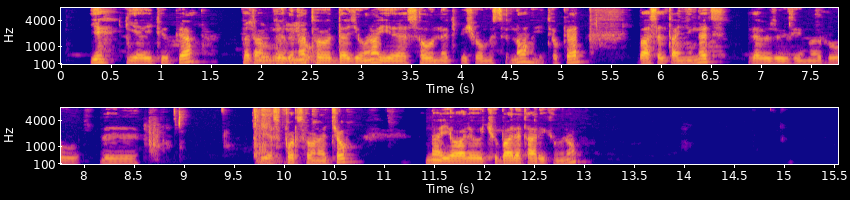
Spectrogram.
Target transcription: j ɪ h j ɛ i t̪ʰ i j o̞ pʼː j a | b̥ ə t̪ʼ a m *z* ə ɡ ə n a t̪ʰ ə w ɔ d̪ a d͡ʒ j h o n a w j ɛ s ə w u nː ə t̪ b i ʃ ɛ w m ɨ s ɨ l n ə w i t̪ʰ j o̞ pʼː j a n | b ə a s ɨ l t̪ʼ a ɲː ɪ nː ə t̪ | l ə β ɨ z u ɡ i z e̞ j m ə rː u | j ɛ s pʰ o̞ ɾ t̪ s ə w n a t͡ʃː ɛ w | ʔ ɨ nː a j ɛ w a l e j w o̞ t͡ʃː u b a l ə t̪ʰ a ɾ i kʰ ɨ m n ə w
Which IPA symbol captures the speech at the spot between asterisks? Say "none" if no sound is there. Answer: z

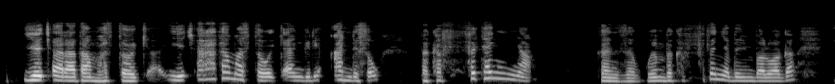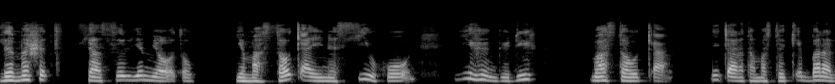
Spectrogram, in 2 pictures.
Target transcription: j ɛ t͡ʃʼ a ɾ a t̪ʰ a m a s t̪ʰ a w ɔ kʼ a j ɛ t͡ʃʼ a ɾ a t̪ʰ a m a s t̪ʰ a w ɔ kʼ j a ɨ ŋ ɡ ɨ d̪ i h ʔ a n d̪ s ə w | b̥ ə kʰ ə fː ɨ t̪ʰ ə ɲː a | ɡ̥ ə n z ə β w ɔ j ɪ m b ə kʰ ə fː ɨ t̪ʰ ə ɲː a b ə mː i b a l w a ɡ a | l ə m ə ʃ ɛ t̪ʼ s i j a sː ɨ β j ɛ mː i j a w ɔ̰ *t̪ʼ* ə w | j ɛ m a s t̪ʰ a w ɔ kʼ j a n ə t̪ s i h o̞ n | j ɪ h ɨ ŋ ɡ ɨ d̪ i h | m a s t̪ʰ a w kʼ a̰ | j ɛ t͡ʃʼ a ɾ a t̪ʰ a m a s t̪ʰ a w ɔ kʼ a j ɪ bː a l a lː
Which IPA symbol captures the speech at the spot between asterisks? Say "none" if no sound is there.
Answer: t̪ʼ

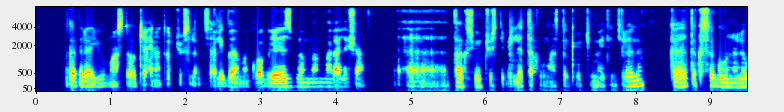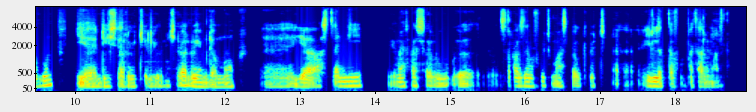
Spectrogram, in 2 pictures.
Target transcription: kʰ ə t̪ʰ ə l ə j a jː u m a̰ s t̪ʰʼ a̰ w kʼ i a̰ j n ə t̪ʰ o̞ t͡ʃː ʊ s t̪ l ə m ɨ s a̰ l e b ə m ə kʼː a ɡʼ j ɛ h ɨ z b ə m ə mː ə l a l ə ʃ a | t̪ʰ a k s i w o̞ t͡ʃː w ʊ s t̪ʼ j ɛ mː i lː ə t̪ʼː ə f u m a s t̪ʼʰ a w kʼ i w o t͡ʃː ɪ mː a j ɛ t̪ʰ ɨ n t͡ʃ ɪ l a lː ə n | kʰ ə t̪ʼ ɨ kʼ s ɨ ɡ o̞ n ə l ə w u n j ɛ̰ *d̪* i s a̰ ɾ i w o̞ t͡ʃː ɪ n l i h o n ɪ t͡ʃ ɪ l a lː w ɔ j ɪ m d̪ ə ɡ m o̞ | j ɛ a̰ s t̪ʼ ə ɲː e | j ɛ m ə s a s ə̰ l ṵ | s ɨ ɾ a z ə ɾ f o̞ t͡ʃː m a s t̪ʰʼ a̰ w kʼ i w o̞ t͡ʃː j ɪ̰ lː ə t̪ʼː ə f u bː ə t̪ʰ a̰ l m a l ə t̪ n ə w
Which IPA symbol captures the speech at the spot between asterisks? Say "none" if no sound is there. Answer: d̪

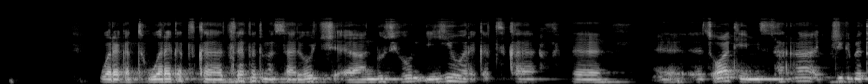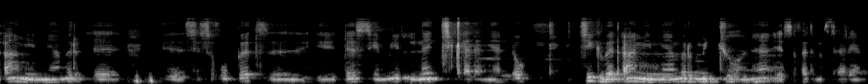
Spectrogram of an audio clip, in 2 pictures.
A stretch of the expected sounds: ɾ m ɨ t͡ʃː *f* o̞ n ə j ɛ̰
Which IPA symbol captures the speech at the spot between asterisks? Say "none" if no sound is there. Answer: h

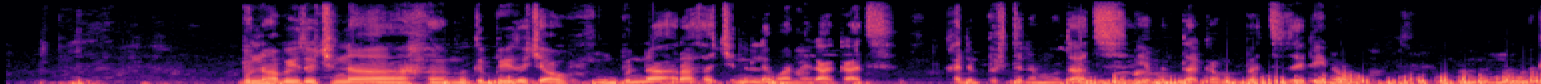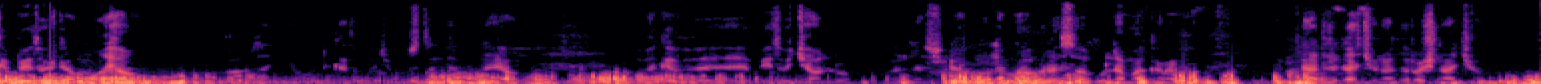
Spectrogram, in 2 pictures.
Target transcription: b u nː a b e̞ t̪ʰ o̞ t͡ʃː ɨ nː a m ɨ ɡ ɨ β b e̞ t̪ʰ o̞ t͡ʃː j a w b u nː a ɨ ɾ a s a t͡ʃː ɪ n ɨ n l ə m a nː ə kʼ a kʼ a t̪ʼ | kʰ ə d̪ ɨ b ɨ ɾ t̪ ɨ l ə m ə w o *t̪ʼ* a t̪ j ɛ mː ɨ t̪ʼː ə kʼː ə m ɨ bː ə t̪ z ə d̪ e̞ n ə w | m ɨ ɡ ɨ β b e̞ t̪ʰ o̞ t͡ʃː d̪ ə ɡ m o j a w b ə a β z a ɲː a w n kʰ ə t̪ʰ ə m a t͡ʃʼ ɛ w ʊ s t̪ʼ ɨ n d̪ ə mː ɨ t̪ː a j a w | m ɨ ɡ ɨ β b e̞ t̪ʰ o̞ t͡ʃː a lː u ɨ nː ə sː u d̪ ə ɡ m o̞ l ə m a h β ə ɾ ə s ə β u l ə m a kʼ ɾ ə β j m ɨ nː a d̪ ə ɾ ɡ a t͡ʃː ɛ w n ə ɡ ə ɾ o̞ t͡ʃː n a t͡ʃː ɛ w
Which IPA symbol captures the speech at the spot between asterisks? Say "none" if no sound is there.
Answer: t̪ʼ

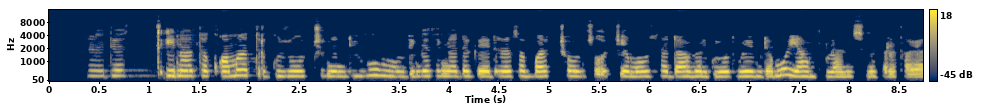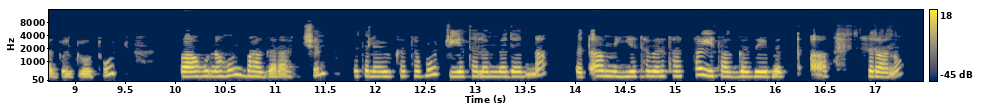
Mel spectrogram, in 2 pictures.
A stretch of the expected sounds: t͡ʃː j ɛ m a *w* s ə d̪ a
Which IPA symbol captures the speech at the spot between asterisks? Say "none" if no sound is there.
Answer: w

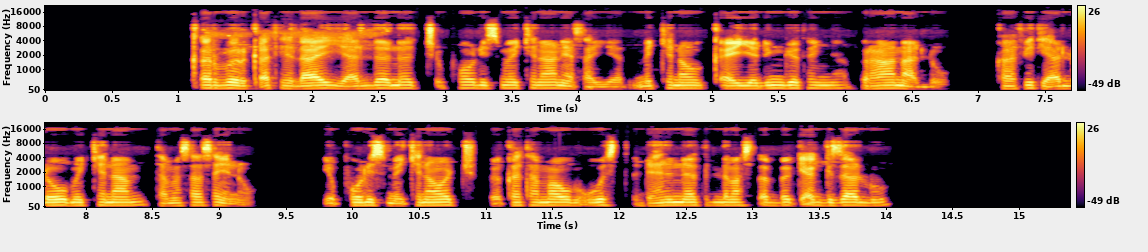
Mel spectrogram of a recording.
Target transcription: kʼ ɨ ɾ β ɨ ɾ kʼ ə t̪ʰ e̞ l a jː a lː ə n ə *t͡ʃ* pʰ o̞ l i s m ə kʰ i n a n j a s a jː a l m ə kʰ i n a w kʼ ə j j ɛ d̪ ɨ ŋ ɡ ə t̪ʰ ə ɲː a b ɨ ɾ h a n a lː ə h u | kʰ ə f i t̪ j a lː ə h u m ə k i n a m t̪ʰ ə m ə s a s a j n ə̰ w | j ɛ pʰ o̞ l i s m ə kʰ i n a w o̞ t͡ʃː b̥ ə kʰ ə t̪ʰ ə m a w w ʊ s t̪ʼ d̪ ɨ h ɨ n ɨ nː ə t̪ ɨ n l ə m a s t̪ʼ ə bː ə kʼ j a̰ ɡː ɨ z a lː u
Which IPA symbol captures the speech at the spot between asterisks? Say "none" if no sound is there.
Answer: t͡ʃʼ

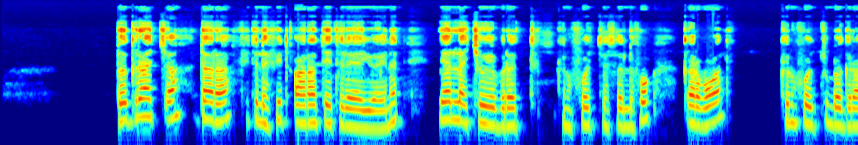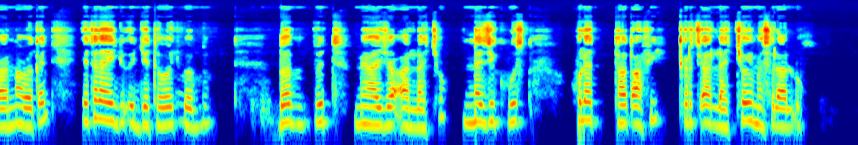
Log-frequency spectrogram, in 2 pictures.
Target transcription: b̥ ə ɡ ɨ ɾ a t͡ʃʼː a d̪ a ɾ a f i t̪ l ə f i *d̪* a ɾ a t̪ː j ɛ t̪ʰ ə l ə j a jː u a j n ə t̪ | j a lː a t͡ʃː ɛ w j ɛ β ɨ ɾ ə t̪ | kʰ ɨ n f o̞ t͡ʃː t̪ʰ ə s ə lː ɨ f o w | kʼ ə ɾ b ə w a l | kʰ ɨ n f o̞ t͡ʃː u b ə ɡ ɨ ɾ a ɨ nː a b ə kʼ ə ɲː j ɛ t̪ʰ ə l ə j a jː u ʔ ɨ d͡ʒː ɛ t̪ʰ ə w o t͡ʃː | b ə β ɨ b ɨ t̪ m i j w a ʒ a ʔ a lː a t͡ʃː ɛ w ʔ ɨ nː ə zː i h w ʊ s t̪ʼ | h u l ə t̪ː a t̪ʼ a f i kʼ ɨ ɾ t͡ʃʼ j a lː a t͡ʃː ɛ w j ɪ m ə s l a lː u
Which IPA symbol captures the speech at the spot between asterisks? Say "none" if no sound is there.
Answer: t̪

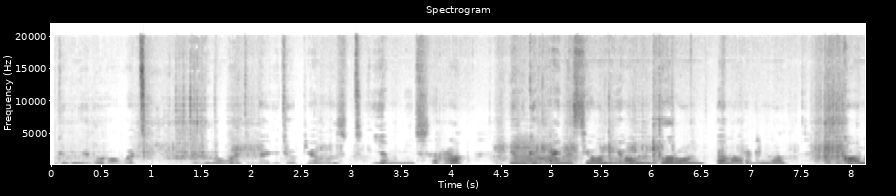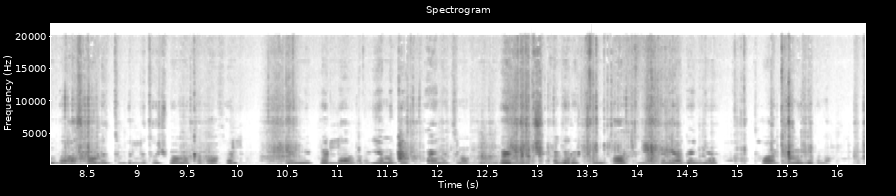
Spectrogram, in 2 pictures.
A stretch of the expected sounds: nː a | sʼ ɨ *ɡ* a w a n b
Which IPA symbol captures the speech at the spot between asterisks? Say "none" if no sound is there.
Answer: ɡ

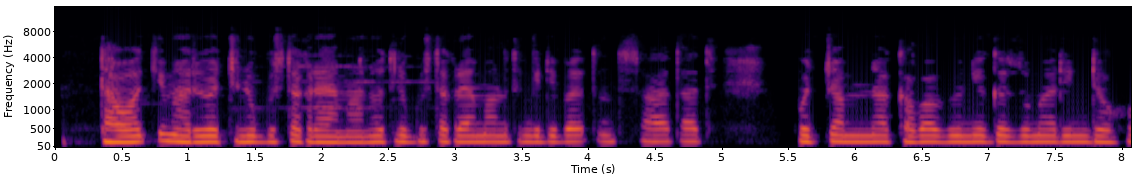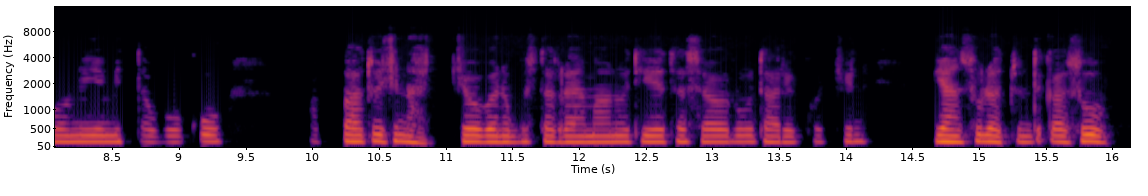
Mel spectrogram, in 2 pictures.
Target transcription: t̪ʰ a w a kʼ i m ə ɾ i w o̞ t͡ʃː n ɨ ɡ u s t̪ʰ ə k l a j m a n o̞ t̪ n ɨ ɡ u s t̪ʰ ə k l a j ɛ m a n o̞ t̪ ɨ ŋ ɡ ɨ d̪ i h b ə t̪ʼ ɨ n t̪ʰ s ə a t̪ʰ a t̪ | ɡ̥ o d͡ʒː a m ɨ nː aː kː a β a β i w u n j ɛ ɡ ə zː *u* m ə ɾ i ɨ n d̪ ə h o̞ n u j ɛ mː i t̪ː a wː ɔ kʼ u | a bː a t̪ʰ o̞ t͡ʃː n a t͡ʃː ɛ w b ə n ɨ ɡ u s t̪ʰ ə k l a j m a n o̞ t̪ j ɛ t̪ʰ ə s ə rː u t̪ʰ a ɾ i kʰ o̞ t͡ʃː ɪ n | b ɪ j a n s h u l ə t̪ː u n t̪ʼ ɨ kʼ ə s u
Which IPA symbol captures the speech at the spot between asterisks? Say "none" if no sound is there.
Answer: u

